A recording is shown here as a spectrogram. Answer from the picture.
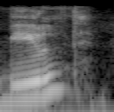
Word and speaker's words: build: this word here okay we're going to use a short I sound so instead of saying build okay the word is build build good one more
